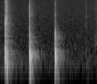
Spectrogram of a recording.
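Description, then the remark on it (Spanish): Three sharp knocks on the door of a small house in the forest, evenly spaced, each a short percussive thud with a quick decay, followed by silence. “Llega a la, a la casa y llama a la puerta”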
